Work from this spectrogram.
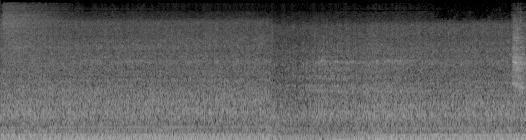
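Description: Eight-wheel-drive truck with diff lock engaged grinding steadily uphill in Snowrunner, a constant loud engine drone with a faint hiss near the end and no voice.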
